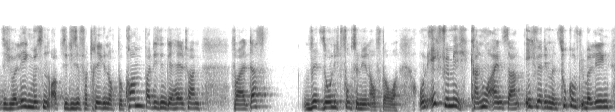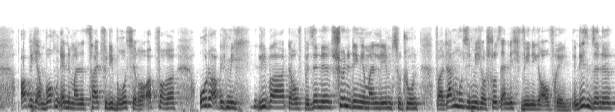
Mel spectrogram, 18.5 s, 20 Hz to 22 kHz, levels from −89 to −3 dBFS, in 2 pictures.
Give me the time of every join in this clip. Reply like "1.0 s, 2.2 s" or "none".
6.3 s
